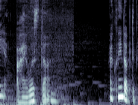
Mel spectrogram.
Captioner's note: running water sounds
